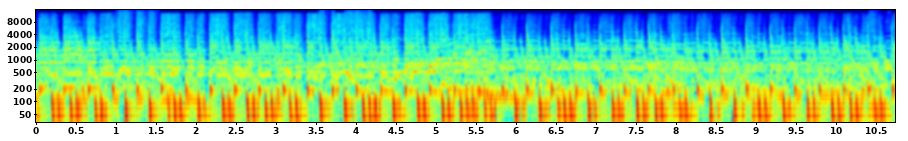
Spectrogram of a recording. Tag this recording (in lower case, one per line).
video game music
funk
music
